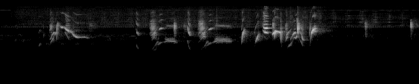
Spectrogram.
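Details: European goldfinch male singing some tens of metres from the nest where the female incubates; after a short quiet start, scattered high twitters build into a dense burst of liquid chirps and trills, then fade.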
